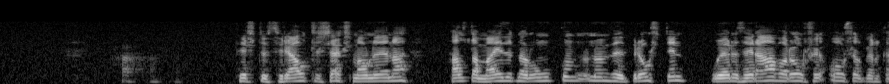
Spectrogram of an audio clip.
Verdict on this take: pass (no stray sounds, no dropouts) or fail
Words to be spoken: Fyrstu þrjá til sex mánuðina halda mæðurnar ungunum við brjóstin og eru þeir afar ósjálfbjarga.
fail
